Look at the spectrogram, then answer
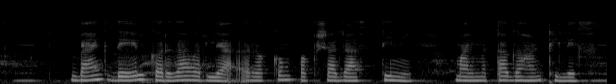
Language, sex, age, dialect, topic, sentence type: Marathi, female, 18-24, Northern Konkan, banking, statement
